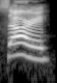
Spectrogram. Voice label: Team Sorry, Female

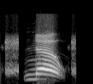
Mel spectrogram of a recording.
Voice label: Global No, Female; T2 Female 01

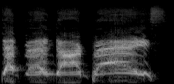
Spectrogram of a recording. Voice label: Defend Base, Excited Guy

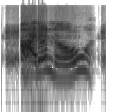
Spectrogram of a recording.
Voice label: Respond Dont Know, Female

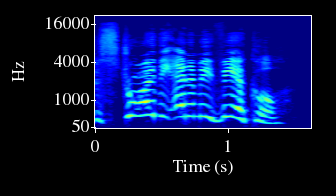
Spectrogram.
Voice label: Attack Vehicle, Female

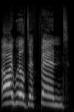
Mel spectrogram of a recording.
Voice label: Self Defend, Female

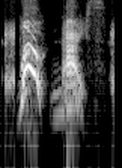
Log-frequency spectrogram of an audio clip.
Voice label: Compliment Nice Move, Female

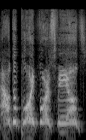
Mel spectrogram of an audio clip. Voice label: Self Task Deploy Forcefields, Excited Guy

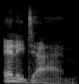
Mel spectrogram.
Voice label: Team Anytime, Soldier Male; Soldier Male 03

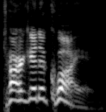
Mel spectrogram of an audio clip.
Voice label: Target Acquired, Soldier Male; Soldier Male 03

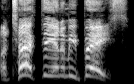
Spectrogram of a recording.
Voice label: Attack Base, Soldier Male

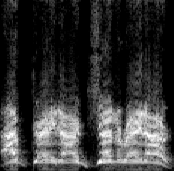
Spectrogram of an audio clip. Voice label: Upgrade Generator, Excited Guy

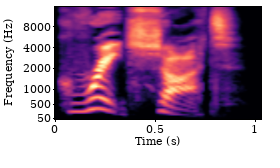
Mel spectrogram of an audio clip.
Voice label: Compliment Great Shot, Female; Female 02

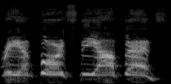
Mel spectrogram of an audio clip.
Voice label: Attack Reinforce, Excited Guy

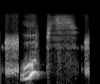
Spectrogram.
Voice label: Ooops, Female

